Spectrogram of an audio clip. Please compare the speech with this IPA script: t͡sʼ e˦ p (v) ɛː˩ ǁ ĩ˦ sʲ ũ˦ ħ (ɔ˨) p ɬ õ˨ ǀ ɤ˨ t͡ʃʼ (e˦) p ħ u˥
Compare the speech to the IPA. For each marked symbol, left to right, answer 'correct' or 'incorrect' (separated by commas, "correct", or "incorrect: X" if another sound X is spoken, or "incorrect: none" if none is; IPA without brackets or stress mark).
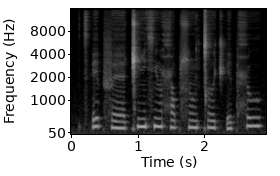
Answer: incorrect: f, correct, incorrect: e˩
